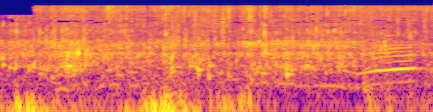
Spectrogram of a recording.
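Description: Water lapping and splashing as a paddle strokes through a river from a small paddled craft, over an irregular low rumble. A short rising tone sounds near the end.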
